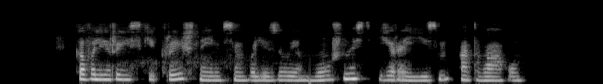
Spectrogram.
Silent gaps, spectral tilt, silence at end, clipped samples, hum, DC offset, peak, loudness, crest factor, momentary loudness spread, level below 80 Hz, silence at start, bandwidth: 4.55-4.59 s; -5 dB/octave; 0.8 s; under 0.1%; none; under 0.1%; -4 dBFS; -24 LUFS; 20 dB; 7 LU; -62 dBFS; 0.75 s; 8 kHz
